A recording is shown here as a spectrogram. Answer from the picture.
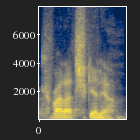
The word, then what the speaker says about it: Kvaratskhelia: And can you pronounce his name correctly for Nigel, who's probably watching the show right now? – Kvaratskhelia. – Very good. That's probably the best pronunciation here.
